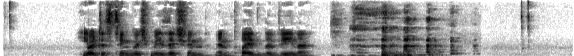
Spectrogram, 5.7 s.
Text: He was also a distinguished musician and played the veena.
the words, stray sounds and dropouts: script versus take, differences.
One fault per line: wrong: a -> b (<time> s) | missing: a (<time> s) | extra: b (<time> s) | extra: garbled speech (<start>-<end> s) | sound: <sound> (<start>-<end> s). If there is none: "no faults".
missing: was also (0.9 s)
sound: laugh (3.3-4.8 s)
